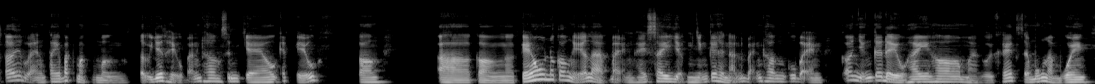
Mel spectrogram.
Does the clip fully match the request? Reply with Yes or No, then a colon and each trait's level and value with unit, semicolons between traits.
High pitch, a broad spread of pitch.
No: low, 125 Hz; wide, 6.4 semitones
